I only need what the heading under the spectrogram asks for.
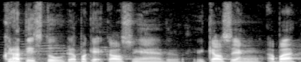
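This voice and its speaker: A man preaching a sermon. His pitch swings widely as he quizzes the crowd and mimics the people he quotes. His voice is bright and forceful, and a long echo trails it through a big hall. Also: brisk. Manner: animated, asks the audience questions and acts out quoted people.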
